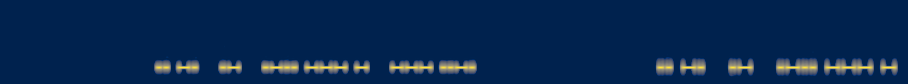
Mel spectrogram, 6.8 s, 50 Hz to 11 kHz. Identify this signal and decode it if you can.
Morse code, heard as a keyed tone, about 36 wpm, 690 Hz. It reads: IN A LOT OF IN A LOT
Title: Speed-Racing - Sets of 4 Words 30wpm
